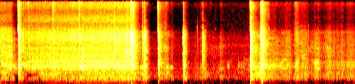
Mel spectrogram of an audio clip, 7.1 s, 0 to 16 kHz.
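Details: Sony SL-C30 Betamax after the front-loading rebuild: the motor whirs about two seconds, then crisp, evenly spaced clicks as the cassette seats; normal loading.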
